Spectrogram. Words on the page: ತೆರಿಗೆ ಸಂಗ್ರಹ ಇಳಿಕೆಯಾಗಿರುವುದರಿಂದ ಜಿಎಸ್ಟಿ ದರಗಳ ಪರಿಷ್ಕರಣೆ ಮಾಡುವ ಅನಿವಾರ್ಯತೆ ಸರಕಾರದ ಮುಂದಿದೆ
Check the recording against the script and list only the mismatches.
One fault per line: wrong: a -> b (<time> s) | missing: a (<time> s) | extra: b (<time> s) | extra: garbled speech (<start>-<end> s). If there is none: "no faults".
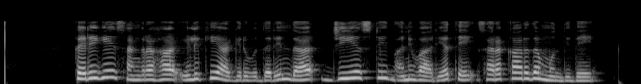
missing: ದರಗಳ ಪರಿಷ್ಕರಣೆ ಮಾಡುವ (4.0 s)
